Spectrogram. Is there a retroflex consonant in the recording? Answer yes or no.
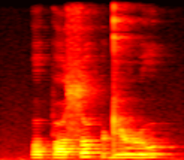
yes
